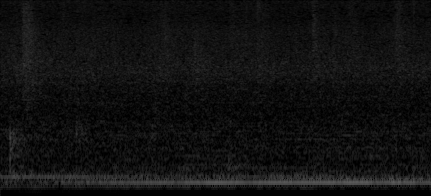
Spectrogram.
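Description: Room tone: a steady low mechanical hum over faint hiss, growing a little stronger about a second and a half in.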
